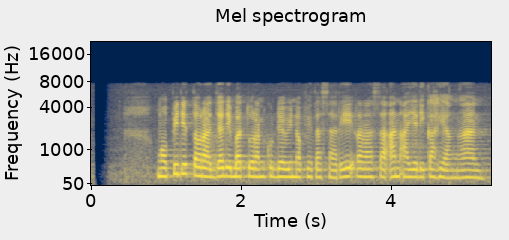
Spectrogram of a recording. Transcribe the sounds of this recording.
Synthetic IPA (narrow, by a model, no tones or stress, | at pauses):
ŋɔpidit̪ɔɾad͡ʒadibat̪uɾankudɛwinɔpfit̪asaɾiraɾasaʔanʔa̰jadikaɦijaŋan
